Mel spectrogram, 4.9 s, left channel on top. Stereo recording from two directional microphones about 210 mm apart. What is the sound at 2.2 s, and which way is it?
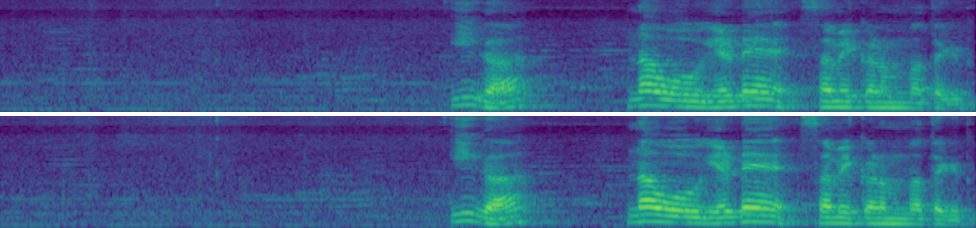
Speech, 55° right (ahead or behind).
